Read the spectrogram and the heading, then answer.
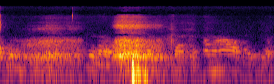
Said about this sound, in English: Sorry, I do apologise. I'm yawning my head off now. I'm going to get myself to bed soon.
